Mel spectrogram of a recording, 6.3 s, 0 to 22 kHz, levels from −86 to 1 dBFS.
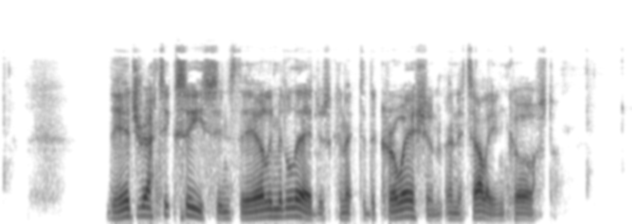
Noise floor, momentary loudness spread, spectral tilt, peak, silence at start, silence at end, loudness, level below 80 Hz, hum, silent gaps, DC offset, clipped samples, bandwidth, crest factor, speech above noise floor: -65 dBFS; 11 LU; -3 dB/octave; -6 dBFS; 0.4 s; 0.8 s; -25 LUFS; -70 dBFS; none; none; under 0.1%; under 0.1%; 10 kHz; 20 dB; 39 dB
